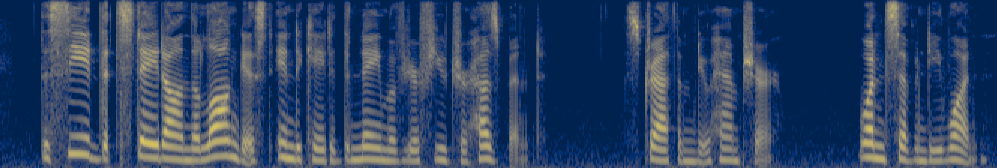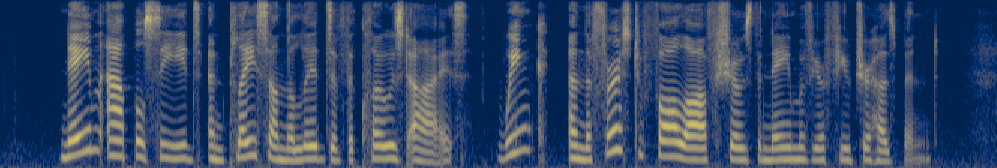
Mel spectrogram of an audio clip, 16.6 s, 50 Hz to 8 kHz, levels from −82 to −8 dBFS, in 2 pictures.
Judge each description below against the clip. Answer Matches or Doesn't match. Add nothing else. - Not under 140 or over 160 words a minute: Matches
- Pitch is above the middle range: Matches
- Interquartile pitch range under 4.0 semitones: Matches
